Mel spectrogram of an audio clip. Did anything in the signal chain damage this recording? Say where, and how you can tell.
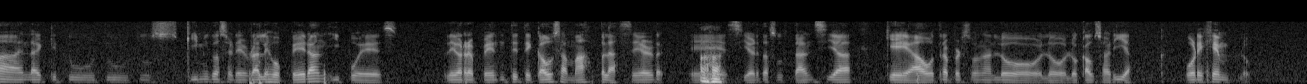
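No, nothing stood out on listening; the speech has been through a call's microphone processing, which trims the lowest bass and leaves nothing above 8 kHz, and that is what such a path normally does to a signal.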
